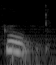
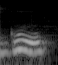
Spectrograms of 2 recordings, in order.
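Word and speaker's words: 固: So the whole character here, the example character here, is pronounced as gu.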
